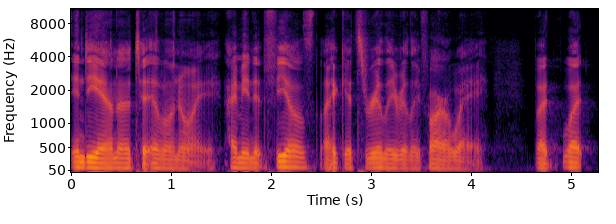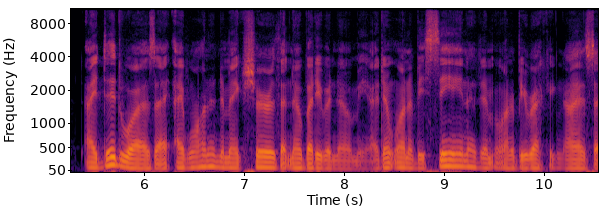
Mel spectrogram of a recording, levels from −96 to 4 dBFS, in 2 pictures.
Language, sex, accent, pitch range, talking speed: English, male, American, 85-100 Hz, 235 wpm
